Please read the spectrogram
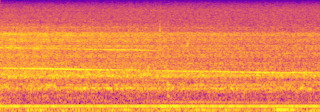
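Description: Steady low hum and faint hiss of background noise, with one faint click about two seconds in, typical of a computer mouse button.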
